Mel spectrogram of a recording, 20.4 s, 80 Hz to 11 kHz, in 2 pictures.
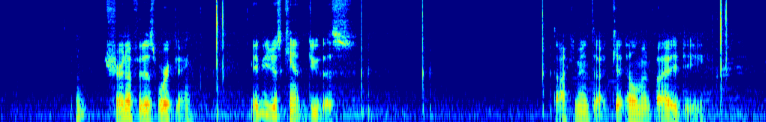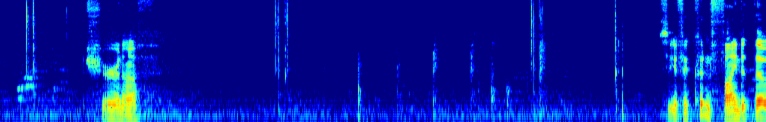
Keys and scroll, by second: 2.9 super+Tab, 9.7 super+Tab, 10.6 super+Tab, 14.0 super+Tab.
